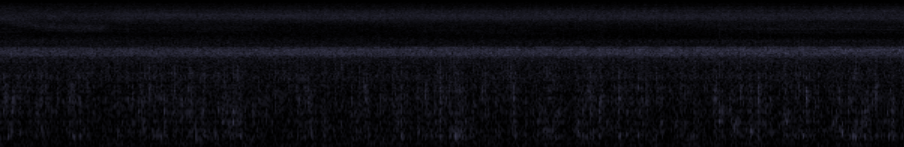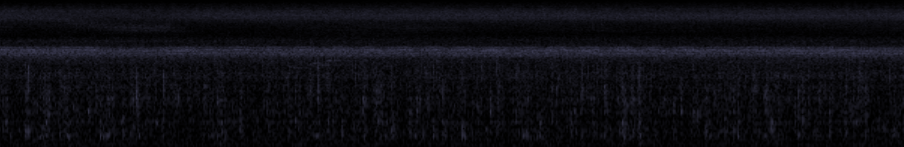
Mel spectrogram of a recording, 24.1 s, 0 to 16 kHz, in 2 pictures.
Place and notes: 華龍巷, 魚池鄉, Nantou County - Upstream streams
Cicadas cry, Bird sounds, Small streams
Zoom H2n MS+XY
Nantou County, Yuchi Township, 華龍巷43號, June 2016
